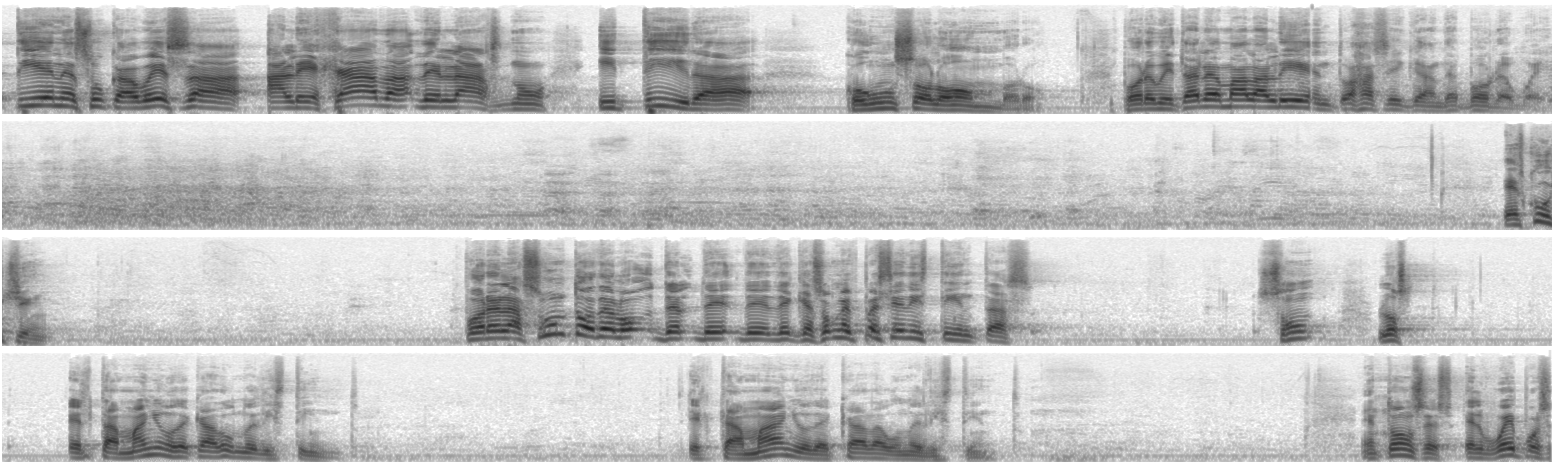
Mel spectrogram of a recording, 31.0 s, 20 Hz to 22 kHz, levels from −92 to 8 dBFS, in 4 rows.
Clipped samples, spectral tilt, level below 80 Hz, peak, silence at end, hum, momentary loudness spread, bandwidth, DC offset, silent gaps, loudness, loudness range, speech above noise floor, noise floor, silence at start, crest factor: under 0.1%; -2 dB/octave; -60 dBFS; 0 dBFS; 0 s; none; 21 LU; 19 kHz; under 0.1%; none; -17 LUFS; 10 LU; 40 dB; -57 dBFS; 0 s; 20 dB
